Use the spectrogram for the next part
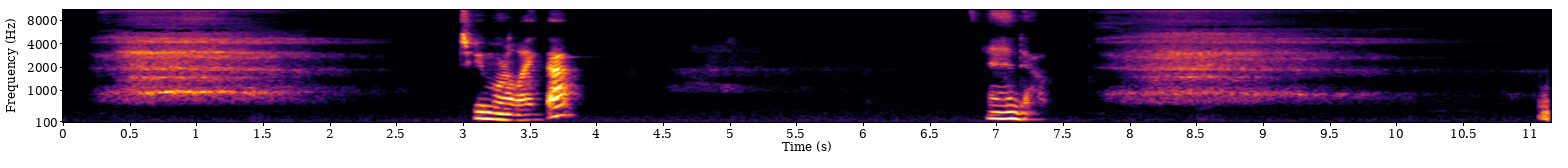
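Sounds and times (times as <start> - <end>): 
long soft breath during a guided yoga breathing exercise: 0.2 - 2.8, 4.6 - 6.4, 7.8 - 11.1
speech: 3.0 - 3.8.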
